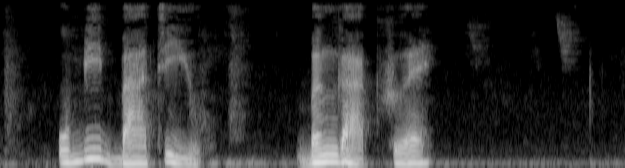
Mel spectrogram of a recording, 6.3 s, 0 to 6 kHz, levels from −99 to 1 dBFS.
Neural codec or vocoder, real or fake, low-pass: vocoder, 44.1 kHz, 80 mel bands, Vocos; fake; 5.4 kHz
